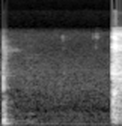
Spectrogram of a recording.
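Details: Two short, sharp dry cough bursts about a second apart in a quiet room, from an adult who is unwell with a sore throat and coughing throughout a recording; cough.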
